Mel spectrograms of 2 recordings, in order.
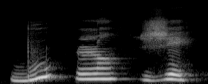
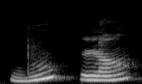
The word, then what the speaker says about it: boulanger: Comme par exemple, boulanger, boulanger. Vous voyez, boulanger se termine par ER et ça se prononce E.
